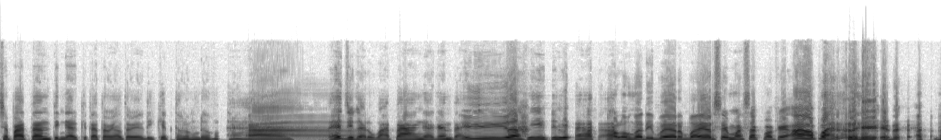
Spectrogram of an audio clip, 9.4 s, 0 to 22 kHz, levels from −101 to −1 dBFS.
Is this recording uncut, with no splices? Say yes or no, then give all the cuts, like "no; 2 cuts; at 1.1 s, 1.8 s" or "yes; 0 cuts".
yes; 0 cuts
